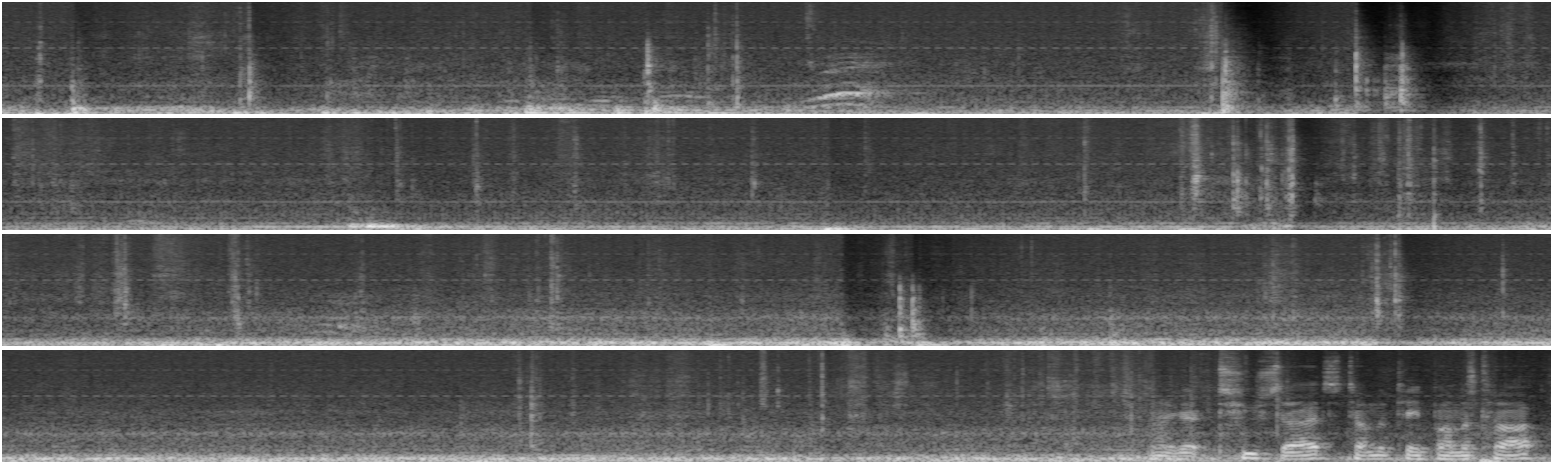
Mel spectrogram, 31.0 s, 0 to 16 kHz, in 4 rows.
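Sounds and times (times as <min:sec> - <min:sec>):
steady low hum: 0:00.0 - 0:30.9
tape ripping: 0:13.1 - 0:17.4.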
